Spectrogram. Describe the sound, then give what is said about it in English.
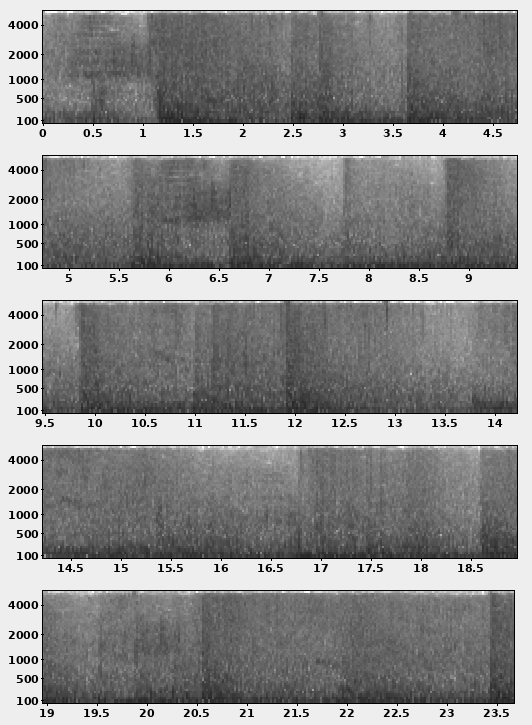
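An artillery barrage: many heavy, booming explosions that keep coming without a break, loud and rumbling throughout. “Second barrage, I wasn't laughing anymore.”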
